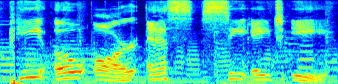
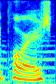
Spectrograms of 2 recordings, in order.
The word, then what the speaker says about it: Porsche: P O R S C H E. I always say Porsche, but it's like Porsche, isn't it? It's Porsche. Yes.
